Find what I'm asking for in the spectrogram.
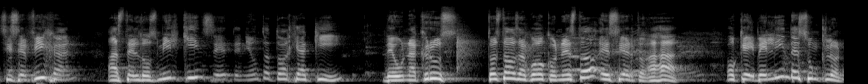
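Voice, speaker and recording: This man speaks at an extremely high pitch with ordinary pitch variation. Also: moderate pace. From Cuernavaca, Morelos, Mexico. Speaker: comedian, podcast co-host. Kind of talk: live comedy podcast chat. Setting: live show with audience.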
